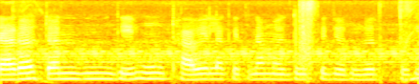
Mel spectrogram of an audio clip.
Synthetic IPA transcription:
aɾəʈənɡeɦũʈ̪ʰaʋelaket̪naməd͡ʒd̪ud̪kʰed͡ʒəɾuɾət̪kə

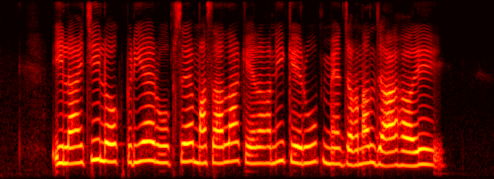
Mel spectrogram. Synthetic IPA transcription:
ɪlaːɪt͡ʃiloːkpɪɽijaɾuːpseməsaːlakeɾaːnikeɾuːpmẽd͡ʒəːnəld͡ʒaːɦəe

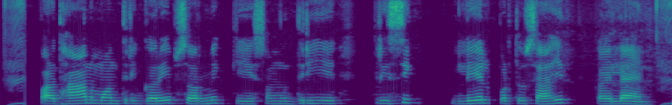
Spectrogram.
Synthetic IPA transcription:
pɾəd̪ʱanmənt̪ɾiɡəɾibsəɾmikːesəmud̪ɾij | kɾisik̚ | lelpɾət̪ʰusaɦit̪̚ | kəɪlən

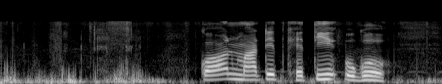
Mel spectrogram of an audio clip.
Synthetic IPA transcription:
kɔːnmaʈit̪kʰet̪iuɡʱo

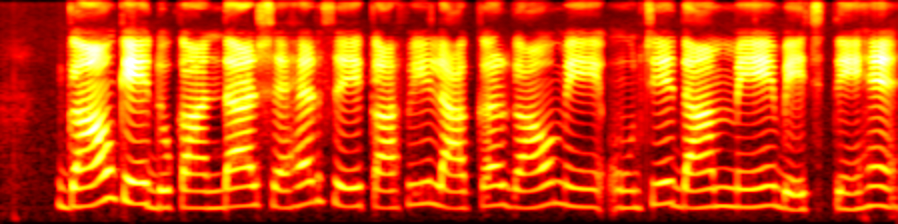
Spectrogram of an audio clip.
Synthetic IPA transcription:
ɡãːõked̪ʊkaːnd̪aːɾʃɛɦɛɾsekaːfilaːkəɾɡãːõmẽũːt͡ʃed̪aːmːẽbeːt͡ʃt̪eɦɛ̃ː

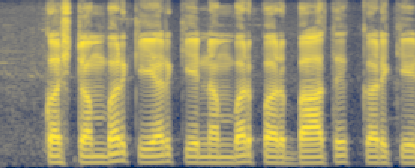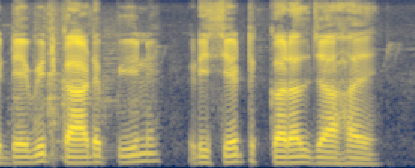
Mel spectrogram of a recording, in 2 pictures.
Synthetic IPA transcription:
kəsʈəmbəɾkeːjəɾkenə̃mbəɾpəɾbaːt̪kəɾkeɖeːʋɪɖkaːɾɖpiːn | ɾɪseʈkəɾəld͡ʒaːɦɛɪ

